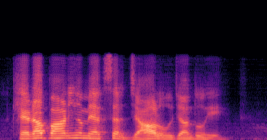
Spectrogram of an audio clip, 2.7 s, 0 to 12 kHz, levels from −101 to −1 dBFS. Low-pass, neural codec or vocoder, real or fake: 7.2 kHz; codec, 16 kHz, 0.7 kbps, FocalCodec; fake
